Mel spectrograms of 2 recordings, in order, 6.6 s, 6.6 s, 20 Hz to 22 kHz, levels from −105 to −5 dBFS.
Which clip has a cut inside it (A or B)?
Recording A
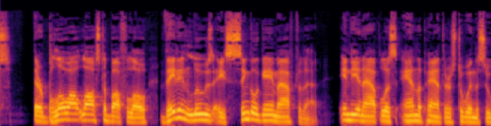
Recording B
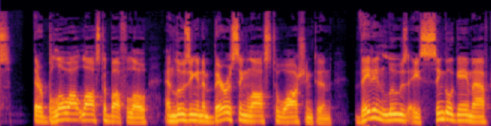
A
